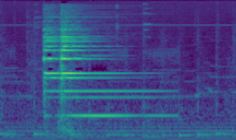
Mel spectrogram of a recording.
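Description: A single bell chime sound effect, struck once about half a second in and ringing out for over a second before it fades, marking the round's title card. Faint background music runs underneath.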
